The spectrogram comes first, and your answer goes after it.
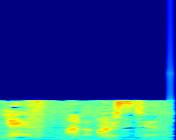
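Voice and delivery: hushed, furtive confession; barely audible whispered admission; secretive whisper. Retold or imitated. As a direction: whisper it so nobody overhears. Secret admission after looking round.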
